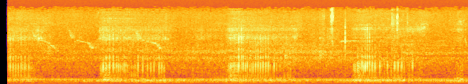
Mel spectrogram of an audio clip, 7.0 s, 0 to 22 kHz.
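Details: Steady low rumbling snore with louder breathing bursts about every two seconds (about 30 a minute) over a constant background hum; snoring.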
